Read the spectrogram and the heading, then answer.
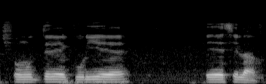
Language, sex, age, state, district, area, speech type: Bengali, male, 45-60, West Bengal, Uttar Dinajpur, urban, spontaneous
